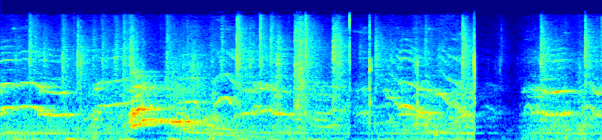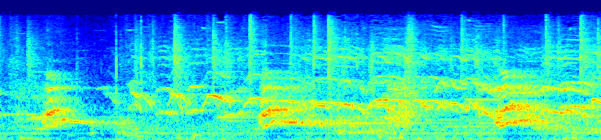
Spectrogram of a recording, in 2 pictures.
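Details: Morning chatter from a winter litter of puppies: a busy mix of whimpers, yelps and rising squeaks from many pups at once, briefly dropping to silence midway, then resuming, with faint human speech.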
